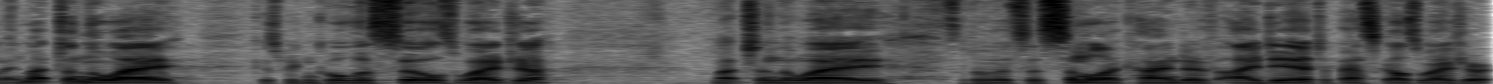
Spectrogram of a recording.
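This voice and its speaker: A middle-aged man giving a philosophy conference talk, conversational and hedging, with many fillers and restarts. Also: fairly low pitch. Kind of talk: academic conference presentation.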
